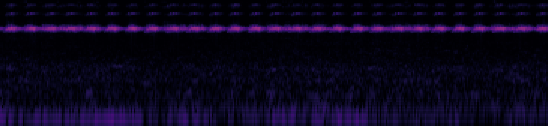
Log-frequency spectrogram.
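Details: High, rhythmic cricket chirping at night in Walnut, California, evenly pulsed around three times per second, with soft low hum beneath.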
